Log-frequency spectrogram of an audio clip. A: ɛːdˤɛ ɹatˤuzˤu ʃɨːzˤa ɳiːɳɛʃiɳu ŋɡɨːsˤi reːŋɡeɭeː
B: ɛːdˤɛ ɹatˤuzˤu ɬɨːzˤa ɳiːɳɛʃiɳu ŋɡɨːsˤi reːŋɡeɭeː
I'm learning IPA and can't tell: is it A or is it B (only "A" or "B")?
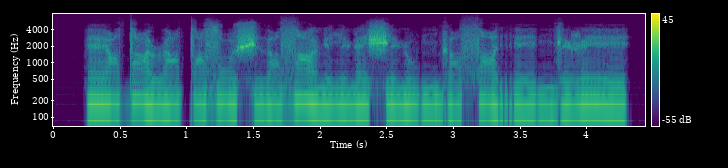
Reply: A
